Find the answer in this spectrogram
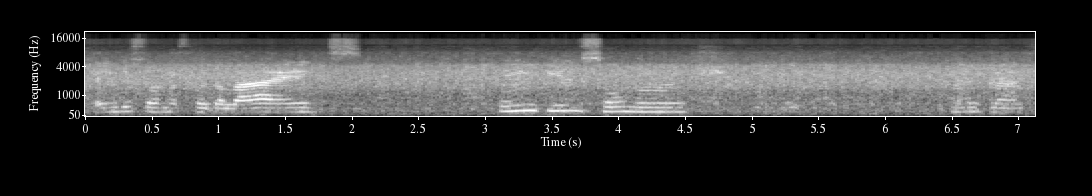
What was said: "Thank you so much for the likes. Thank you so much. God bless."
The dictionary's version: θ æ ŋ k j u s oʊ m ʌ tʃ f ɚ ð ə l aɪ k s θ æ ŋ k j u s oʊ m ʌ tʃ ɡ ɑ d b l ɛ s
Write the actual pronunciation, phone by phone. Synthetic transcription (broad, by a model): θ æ ŋ k j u s oʊ m ʌ tʃ f ɚ ð ə l aɪ s θ æ ŋ k j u s oʊ m ʌ tʃ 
